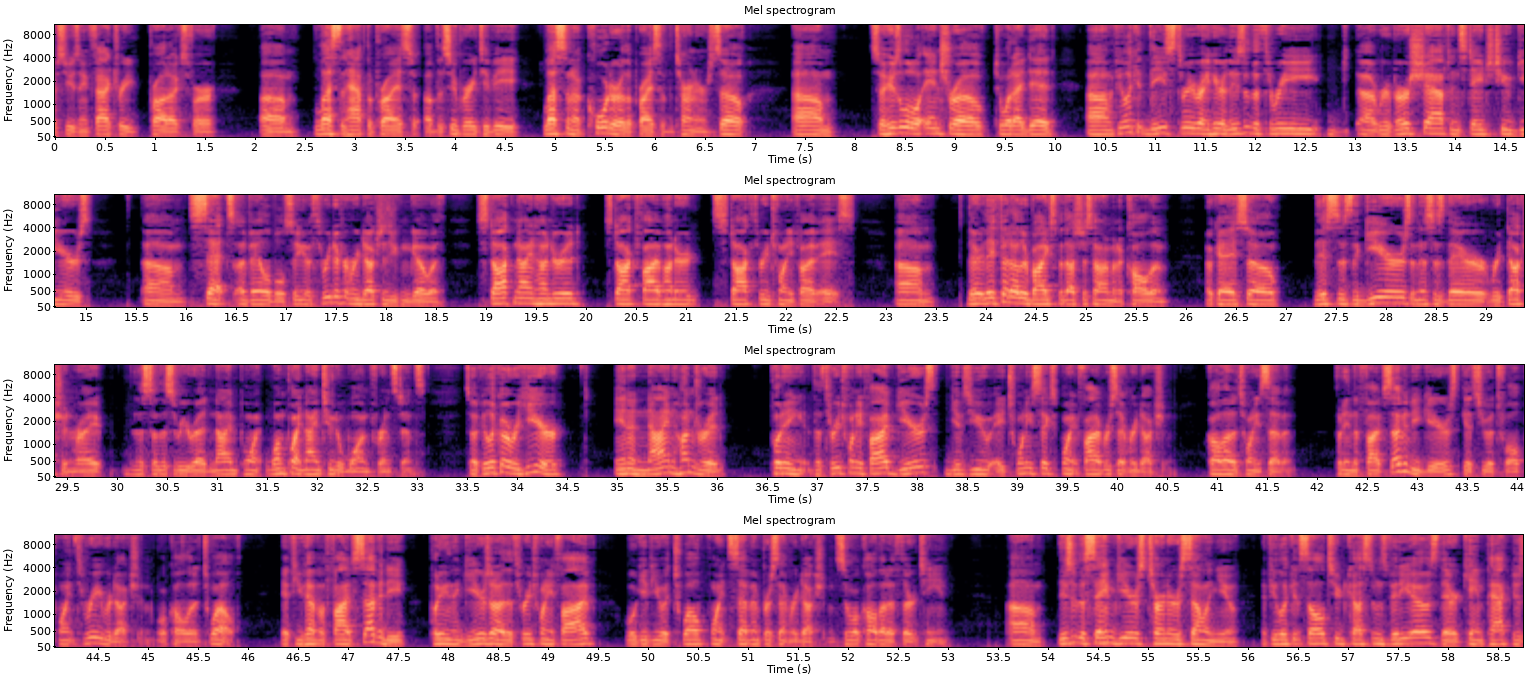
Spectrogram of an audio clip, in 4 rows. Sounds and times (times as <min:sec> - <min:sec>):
Speech: 0:00.0 - 0:53.0, 0:53.6 - 0:58.7.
